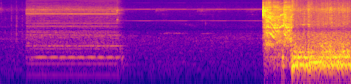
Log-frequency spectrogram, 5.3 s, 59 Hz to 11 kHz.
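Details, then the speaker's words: Wrecked 2023 Yamaha YZF-R1 started in a garage; starter whir, pause, then harsh very loud raw bark at idle, some smoke from the rear, owner guesses straight pipe through to headers: very loud exhaust, unconfirmed. "That is super, super loud. I'm guessing this pipe is pretty much just a straight pipe all the way through to the headers."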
